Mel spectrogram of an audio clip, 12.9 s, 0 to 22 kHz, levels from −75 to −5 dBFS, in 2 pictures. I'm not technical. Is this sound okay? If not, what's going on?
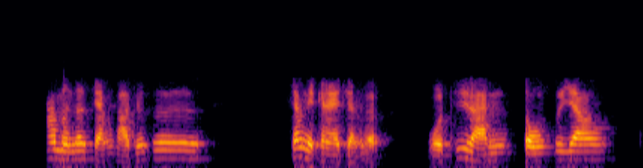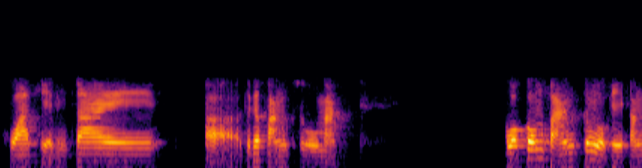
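No. G.723.1 codec damage runs through the whole recording. This old internet-phone system keeps only sound between about 300 Hz and 3.5 kHz and rebuilds the speech from a coarse model in short chunks, so it sounds muffled and hoarse, with smeared consonants.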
